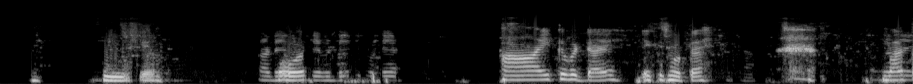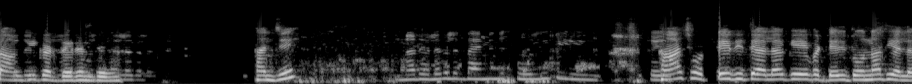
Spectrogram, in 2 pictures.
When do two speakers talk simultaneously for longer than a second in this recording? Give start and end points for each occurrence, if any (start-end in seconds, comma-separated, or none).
8.9-10.3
